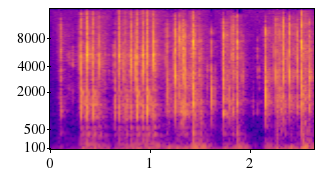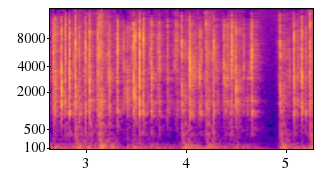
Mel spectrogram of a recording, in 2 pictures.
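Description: A white Ducky Miya Pro tenkeyless mechanical keyboard with plastic keycaps is typed on fast with the fingertips of both hands. Rapid, dense keystrokes give bright clacks over a low thock, stopping briefly a few times before the typing resumes.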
